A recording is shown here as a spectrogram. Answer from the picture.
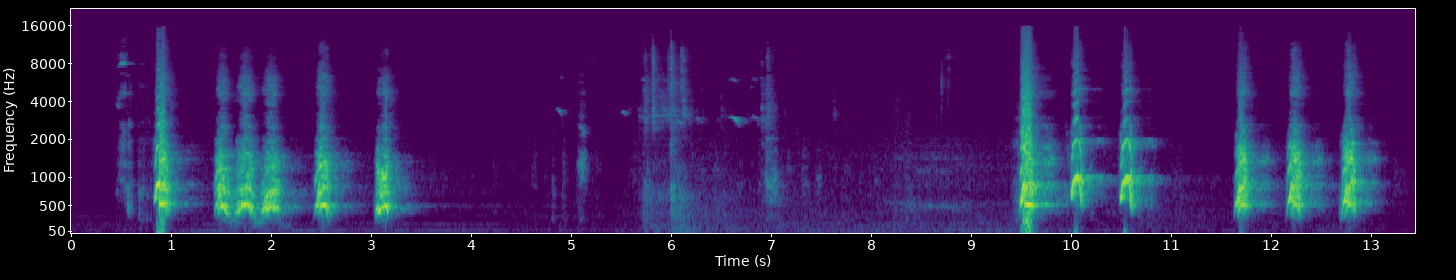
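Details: Dog giving repeated barks in two series, each made of five or six evenly spaced barks with a slight tonal edge, separated by a quiet gap.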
